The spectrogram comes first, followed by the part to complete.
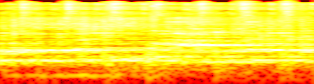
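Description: Devotional hymn sung by a group of voices in long held notes over steady light percussion.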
